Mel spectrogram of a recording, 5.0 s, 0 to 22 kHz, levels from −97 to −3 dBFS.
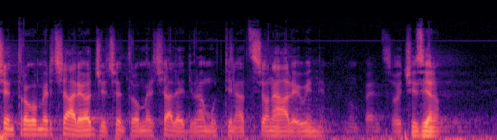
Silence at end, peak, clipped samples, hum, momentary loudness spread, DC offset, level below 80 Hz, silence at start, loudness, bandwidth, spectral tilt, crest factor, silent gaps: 0 s; -10 dBFS; under 0.1%; none; 17 LU; under 0.1%; -50 dBFS; 0 s; -32 LUFS; 13 kHz; -5 dB/octave; 22 dB; none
